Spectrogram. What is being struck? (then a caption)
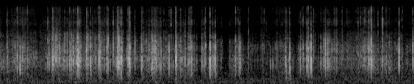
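Glitter-covered foam sponge. Long pointed acrylic nails of both hands scratch an elongated oval foam sponge with a glittery woven surface, soft and solid rather than hollow, lying flat on a glossy table. The result is a dense run of quick, dry crinkling scratches centered in the midrange with bright, hissy edges and almost no low end.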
